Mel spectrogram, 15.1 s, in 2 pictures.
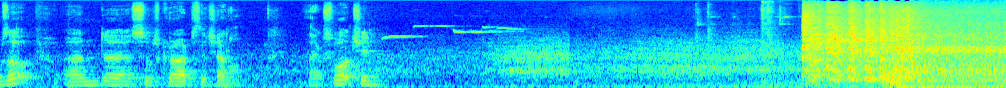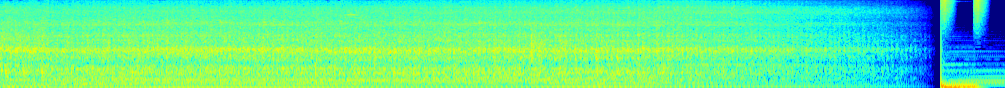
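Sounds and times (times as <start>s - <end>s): starter motor cranking: 6.0s - 14.4s
car engine idling: 6.0s - 14.6s.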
